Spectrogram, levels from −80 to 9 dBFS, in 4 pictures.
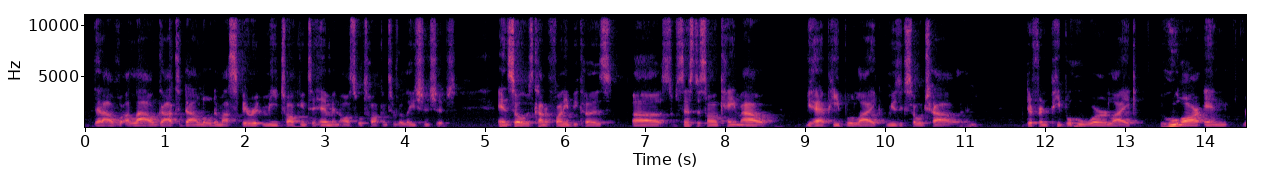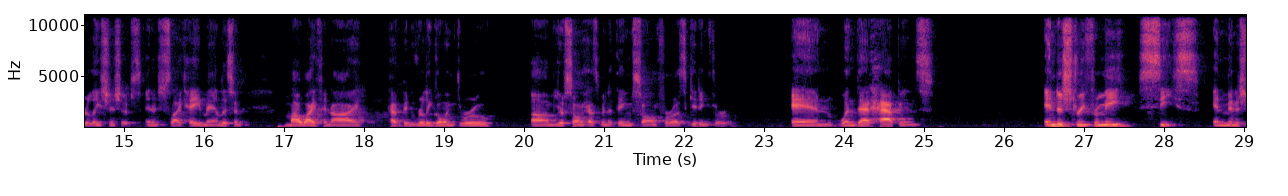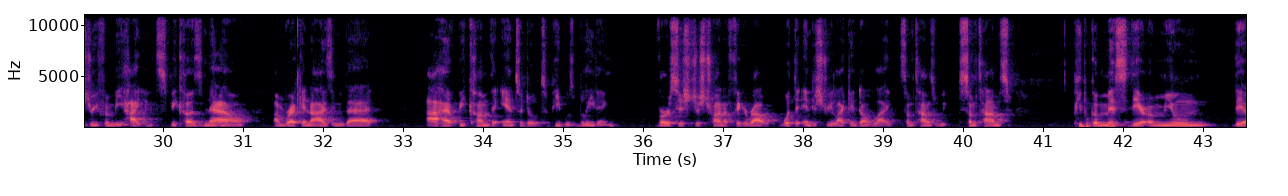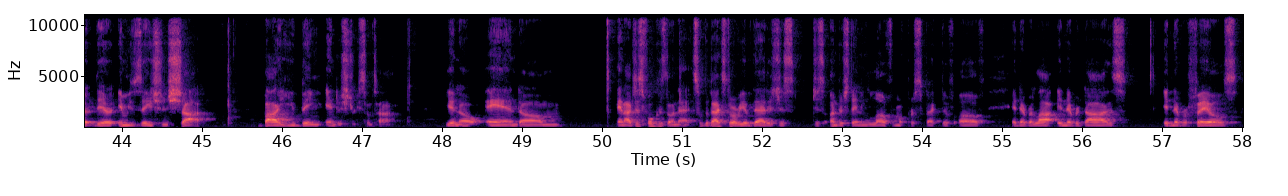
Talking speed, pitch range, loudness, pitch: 170 wpm, 100-110 Hz, -25 LUFS, 105 Hz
